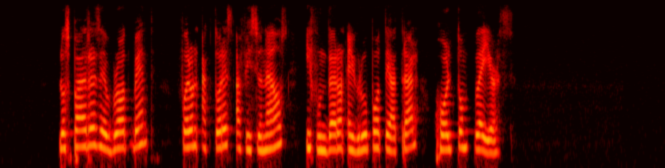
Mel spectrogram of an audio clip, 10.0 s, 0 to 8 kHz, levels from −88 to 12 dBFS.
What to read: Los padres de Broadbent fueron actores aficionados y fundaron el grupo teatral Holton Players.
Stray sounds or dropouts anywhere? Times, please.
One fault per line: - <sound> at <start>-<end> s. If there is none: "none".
none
